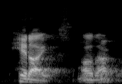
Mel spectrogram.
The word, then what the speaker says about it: Hittite: And I will send hornets before thee, which shall drive out the Hivites, and the Canaanites, and the Hittites.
